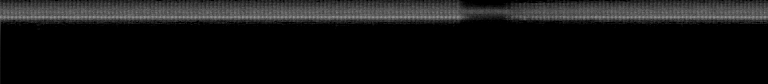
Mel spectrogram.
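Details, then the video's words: Grasshoppers trilling in a constant high-pitched shimmer, pulsing quickly and regularly, with a single short quiet gap late on before the sound rebuilds. No music. "Grass Hopper Sounds"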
